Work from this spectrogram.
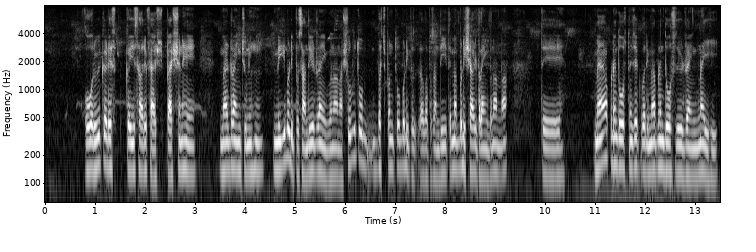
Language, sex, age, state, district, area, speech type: Dogri, male, 18-30, Jammu and Kashmir, Kathua, rural, spontaneous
